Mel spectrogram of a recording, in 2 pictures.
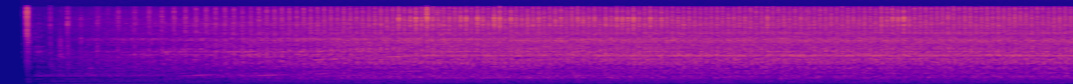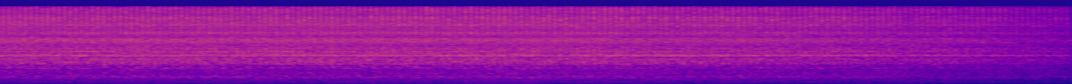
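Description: A steady mechanical running noise with a thin steady whine, fading in over the first few seconds, holding level, then fading out near the end.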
